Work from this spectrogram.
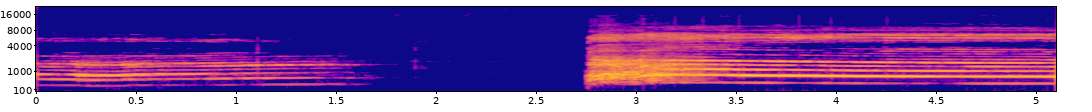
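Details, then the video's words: Siberian Husky named Hurley howling in response to church bells: a steady, tonal howl that fades out, a brief silence, then a louder sustained howl that slowly drifts lower in pitch. "Church-bells make him howl?"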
